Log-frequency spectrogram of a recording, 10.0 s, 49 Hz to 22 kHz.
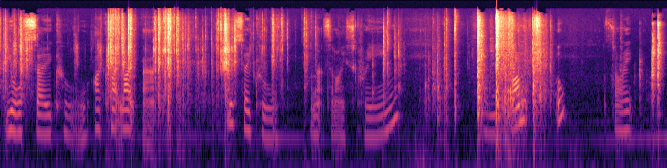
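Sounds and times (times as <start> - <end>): hard plastic blocks knocking together: 0.0 - 5.0, 5.6 - 8.4, 9.6 - 10.0.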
